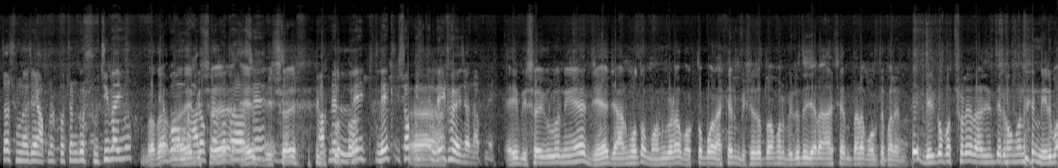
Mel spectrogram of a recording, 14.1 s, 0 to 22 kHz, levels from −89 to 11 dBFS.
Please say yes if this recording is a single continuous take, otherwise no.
no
